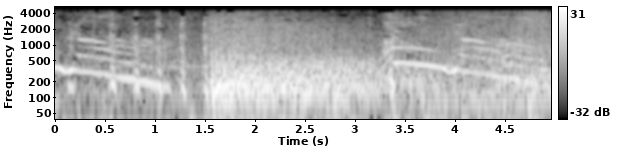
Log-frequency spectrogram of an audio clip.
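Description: A falling whistle ends in a loud, rumbling explosion, followed by a second blast with more descending whistling tones, like a staged bomb sound effect, booming.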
